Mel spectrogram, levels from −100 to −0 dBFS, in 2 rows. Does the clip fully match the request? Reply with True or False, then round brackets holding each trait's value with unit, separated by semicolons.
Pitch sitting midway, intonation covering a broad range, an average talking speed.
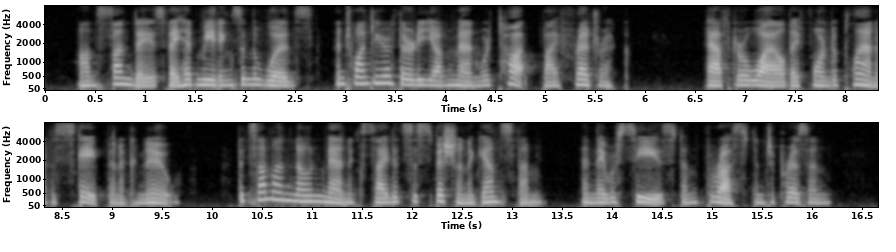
False (170 Hz; 3.6 semitones; 165 wpm)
